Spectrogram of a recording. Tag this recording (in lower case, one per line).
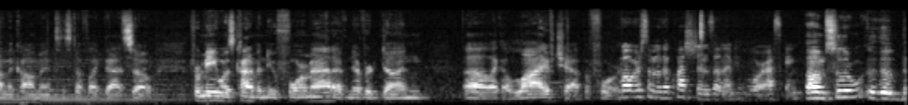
speech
